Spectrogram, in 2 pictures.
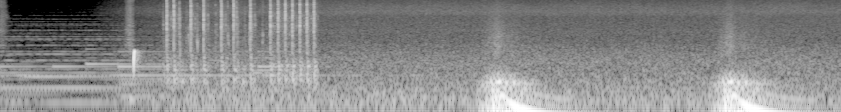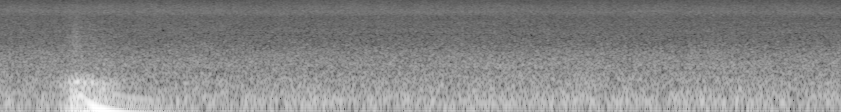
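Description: Three deep cinematic boom sound effects, about three seconds apart, each dropping in pitch and dying away over a second or two, over a steady hiss. The tail of music and a quick run of ticks come first.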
